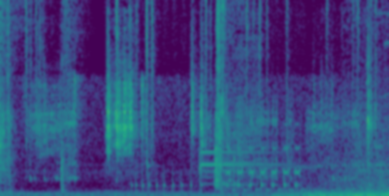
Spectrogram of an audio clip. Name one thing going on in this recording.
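Electronic beeps and chirps sound from a control console.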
